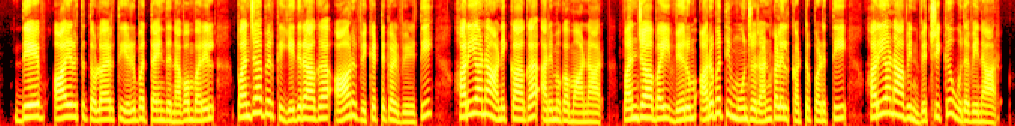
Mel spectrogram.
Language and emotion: Tamil, neutral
